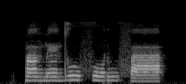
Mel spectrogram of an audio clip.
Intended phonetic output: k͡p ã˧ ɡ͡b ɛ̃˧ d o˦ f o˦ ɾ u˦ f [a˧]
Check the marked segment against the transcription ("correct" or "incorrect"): correct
